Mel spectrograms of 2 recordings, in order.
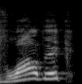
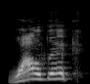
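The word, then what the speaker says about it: Wladek: Indian strap match, Chief Wahoo McDaniel versus Waldek Waldek, whatever you want to call it, Killer Kowalski. W L A D E K, it's Polish and yeah, there's a variety of pronunciations.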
